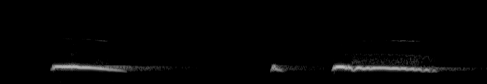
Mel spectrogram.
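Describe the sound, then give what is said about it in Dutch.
A tawny owl hoots at dusk: a long, clear hoot, a pause, a brief soft note, then a drawn-out quavering hoot, standing alone against silence. “De bosuil, roepen de kinderen in koor.”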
